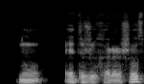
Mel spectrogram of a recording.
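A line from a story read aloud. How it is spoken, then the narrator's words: Plain question. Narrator (Russian): спросил рыбак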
